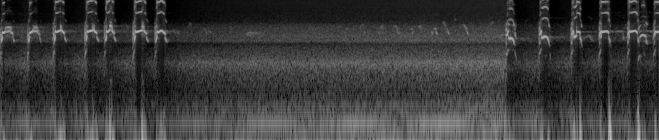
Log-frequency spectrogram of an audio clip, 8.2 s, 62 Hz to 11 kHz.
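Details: Bald eagle on a West End nest cam, 29 August 2023, morning; high chittering piped notes at the start, a pause with steady hum, then another quick series of squeaky calls.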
